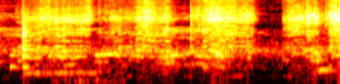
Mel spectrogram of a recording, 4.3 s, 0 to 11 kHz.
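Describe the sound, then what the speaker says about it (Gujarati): Mohanthal mixture of gram flour being stirred in a pan, a soft continuous scraping and rubbing with occasional light clinks of spoon against metal, close and steady with no talk. "હવે આને 5 મિનિટ હલાવી લઈશું, તો આપણું એકદમ બધું મિક્સ થઈ જાય."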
